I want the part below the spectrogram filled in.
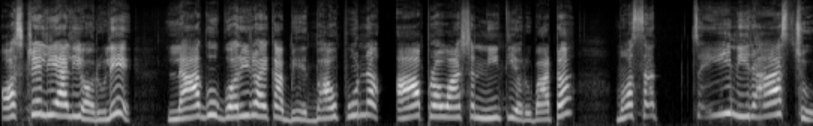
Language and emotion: Nepali, angry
